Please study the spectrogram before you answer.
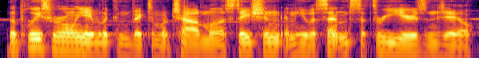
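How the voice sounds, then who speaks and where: A man with a low voice narrates a true crime story in a somber, steady way. His voice is slightly raspy from a cold that is just starting. Soft music plays faintly underneath. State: coming down with a cold. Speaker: host.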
